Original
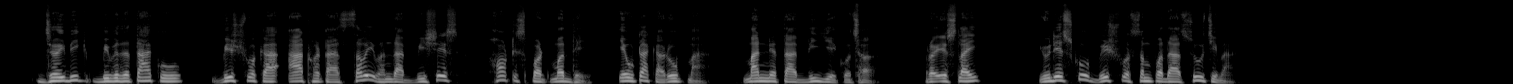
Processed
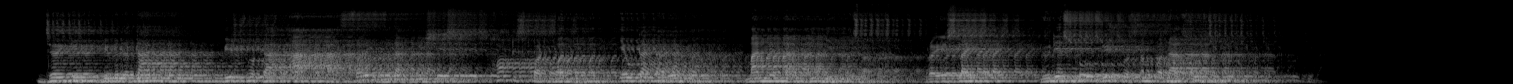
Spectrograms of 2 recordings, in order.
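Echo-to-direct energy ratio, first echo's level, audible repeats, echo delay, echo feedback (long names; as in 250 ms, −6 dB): 3.5 dB, −5.5 dB, 17, 53 ms, repeats not evenly spaced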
